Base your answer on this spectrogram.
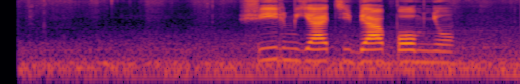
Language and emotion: Russian, neutral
